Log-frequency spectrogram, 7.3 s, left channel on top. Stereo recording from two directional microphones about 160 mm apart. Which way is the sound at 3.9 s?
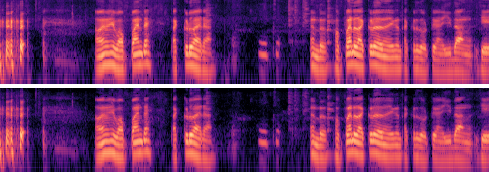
10° right (ahead or behind).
